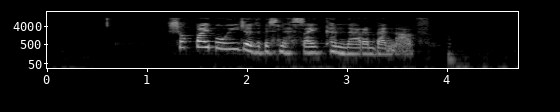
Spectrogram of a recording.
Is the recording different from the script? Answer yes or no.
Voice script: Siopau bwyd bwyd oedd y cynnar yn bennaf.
yes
